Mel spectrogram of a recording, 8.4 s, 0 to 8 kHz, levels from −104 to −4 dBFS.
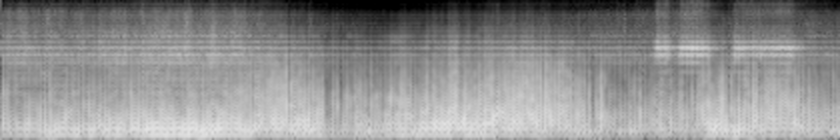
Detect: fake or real fake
